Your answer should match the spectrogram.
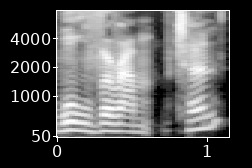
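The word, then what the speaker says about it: Wolverhampton: Uh from Wolverampton, I'm going to pronounce the H. Hampton, but if I really it's Wolverampton and it's right in the middle of England next to Birmingham and Coventry.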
